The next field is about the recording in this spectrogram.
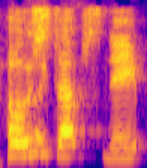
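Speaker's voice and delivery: mock challenge. Joking about Ron facing Snape, loud mock taunt. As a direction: taunt Snape like a playground dare.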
